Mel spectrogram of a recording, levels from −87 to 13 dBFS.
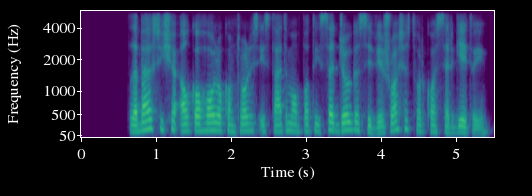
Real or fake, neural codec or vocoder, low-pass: fake; codec, 16 kHz, 0.3 kbps, FocalCodec; 5.4 kHz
